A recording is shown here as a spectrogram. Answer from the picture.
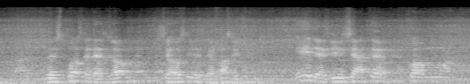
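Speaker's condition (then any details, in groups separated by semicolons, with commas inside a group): No condition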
